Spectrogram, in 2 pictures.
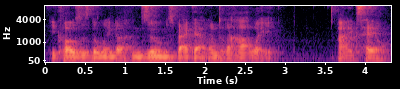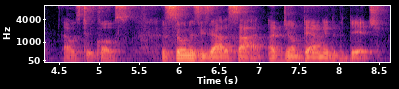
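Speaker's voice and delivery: put-on story read in a Texan accent; attempted Texas accent. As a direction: narrate as a Texan, imitated accent. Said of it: "I'm going to attempt a Texas accent".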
